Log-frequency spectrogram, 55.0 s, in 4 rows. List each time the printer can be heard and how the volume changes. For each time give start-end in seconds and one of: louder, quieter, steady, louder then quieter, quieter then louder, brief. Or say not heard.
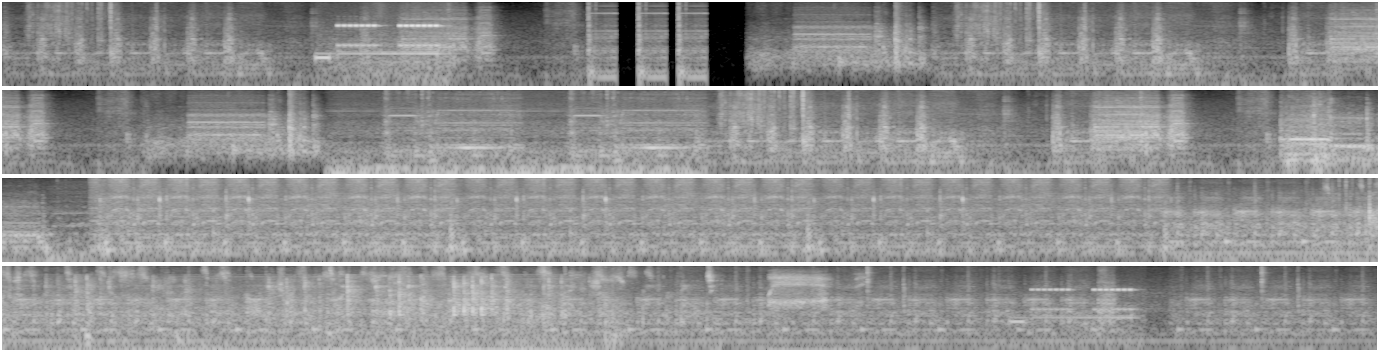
0.0-54.9 louder then quieter.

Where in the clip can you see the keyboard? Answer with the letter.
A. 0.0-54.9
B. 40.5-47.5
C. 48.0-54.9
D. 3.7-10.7
B.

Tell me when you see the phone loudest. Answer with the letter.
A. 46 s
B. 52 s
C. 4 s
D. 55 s
C.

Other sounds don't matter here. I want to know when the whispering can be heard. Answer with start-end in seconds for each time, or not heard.
40.5-50.0.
